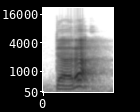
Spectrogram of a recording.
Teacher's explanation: Now we've broken it up for you here into metrical feet called iambs, which has de-stress on the first syllable and stress on the second syllable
